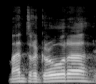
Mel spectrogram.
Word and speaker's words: Mandragora: By the way, Mandragora, that's how you say it.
